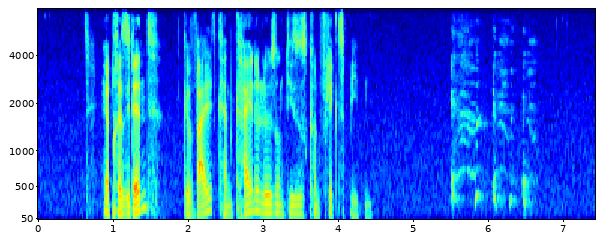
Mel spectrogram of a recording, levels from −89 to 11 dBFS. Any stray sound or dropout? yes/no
yes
